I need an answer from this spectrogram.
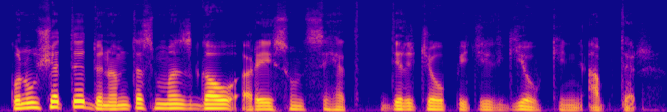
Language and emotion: Kashmiri, neutral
